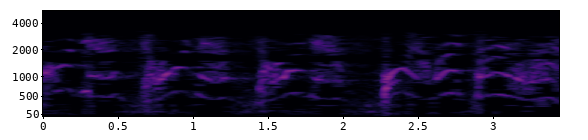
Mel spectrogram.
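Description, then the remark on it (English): A parrot squawks again and again, four or so rising-and-falling, nasal, meow-like cries in quick succession, fairly loud, with no talking over them. “That parrot's a little fresh there.”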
